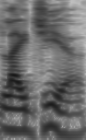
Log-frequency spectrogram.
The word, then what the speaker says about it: Ligeia: Ligea, talking about the I think she pronounces it Ligeia. So you can use whatever pronunciation you want. It's from an Edward Allan Poe poem. So you can pronounce it however you feel comfortable.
